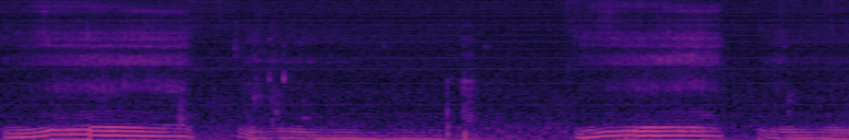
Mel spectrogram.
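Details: Pets snoring during an afternoon nap.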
